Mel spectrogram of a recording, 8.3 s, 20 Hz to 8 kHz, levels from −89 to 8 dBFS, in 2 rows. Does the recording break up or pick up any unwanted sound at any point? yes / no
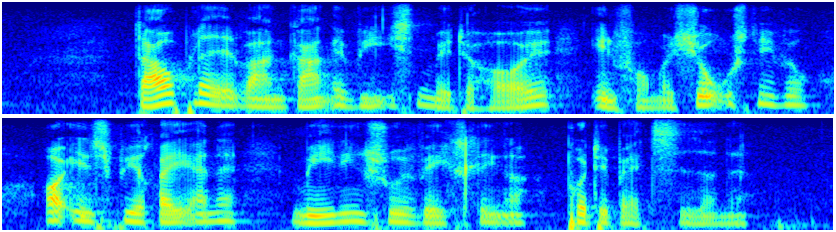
yes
